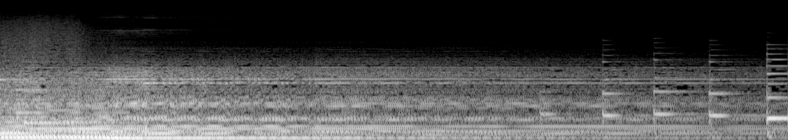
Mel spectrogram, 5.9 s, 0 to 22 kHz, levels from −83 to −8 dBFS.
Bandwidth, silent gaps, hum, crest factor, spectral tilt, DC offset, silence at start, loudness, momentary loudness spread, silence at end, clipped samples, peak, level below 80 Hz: 6 kHz; none; none; 16 dB; -8.5 dB/octave; under 0.1%; 0 s; -19 LUFS; 16 LU; 0 s; under 0.1%; 0 dBFS; -20 dBFS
